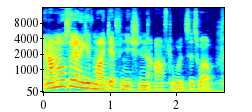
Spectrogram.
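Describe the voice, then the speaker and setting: A woman's voice sounds robotic. The recording is very clean, with a silent background. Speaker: podcast host, practising witch. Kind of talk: solo podcast talk. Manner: reading from notes, slightly robotic.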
